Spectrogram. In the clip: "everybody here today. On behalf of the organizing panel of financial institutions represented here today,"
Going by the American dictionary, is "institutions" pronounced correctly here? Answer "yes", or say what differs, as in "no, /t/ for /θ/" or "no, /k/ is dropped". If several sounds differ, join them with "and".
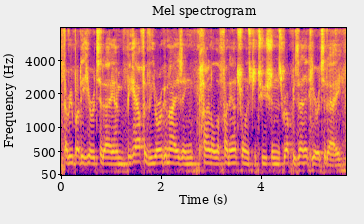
yes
